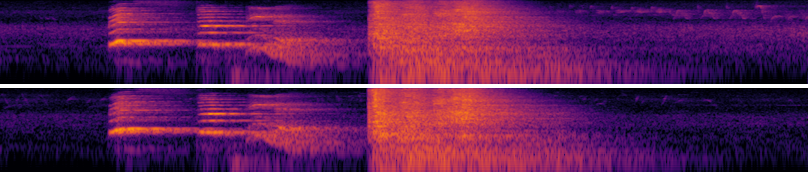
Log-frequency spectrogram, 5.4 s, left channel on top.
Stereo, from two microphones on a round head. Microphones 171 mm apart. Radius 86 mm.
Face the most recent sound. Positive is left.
turn(degrees=-80)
